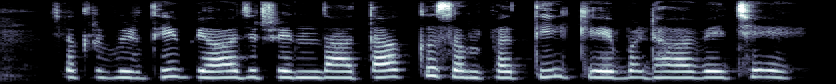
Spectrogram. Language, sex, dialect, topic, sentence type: Maithili, female, Eastern / Thethi, banking, statement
